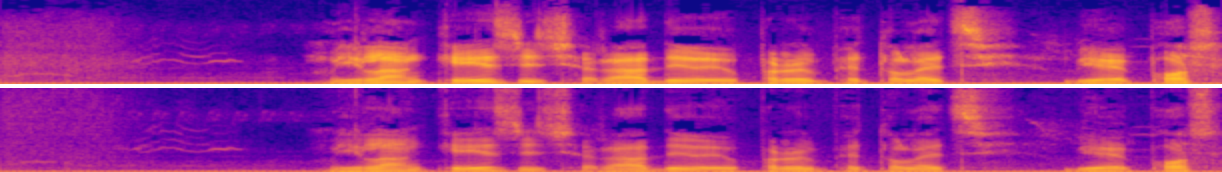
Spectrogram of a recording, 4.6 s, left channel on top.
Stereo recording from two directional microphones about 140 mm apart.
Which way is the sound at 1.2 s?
20° right (ahead or behind).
